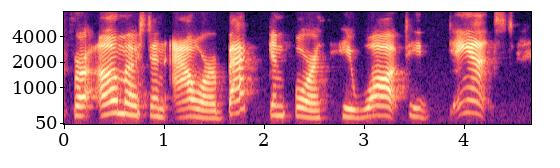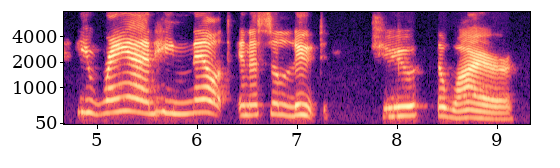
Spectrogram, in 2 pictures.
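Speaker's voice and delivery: reading a picture book aloud to the class; lively read-aloud for kids; storybook reading. A narrator's reading. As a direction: tell it gently to children, letting the wonder show. Teacher reads story to children.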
